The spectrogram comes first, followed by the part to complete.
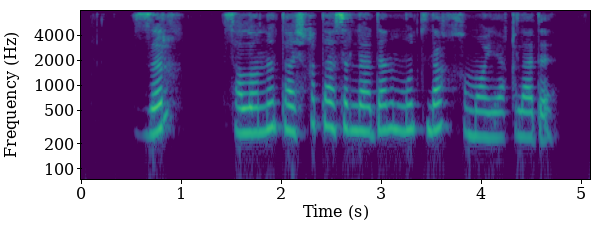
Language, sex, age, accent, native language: Uzbek, female, 12-17, Toshkent viloyati, Uzbek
